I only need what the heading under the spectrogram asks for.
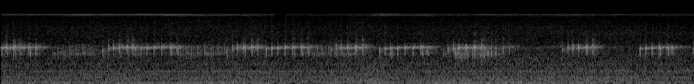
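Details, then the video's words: Frog chorus in Aso: steady trilling calls in repeated bursts of about a second, overlapping voices pulsing continuously with short gaps between bouts. "Frog chorus"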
